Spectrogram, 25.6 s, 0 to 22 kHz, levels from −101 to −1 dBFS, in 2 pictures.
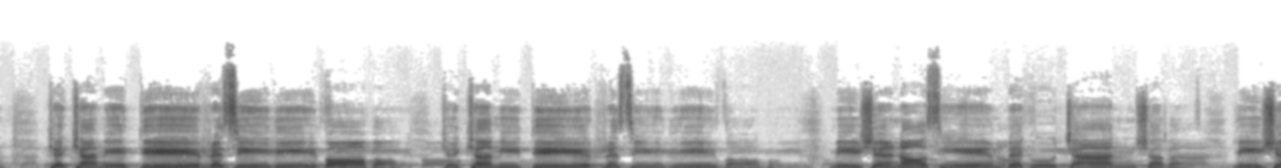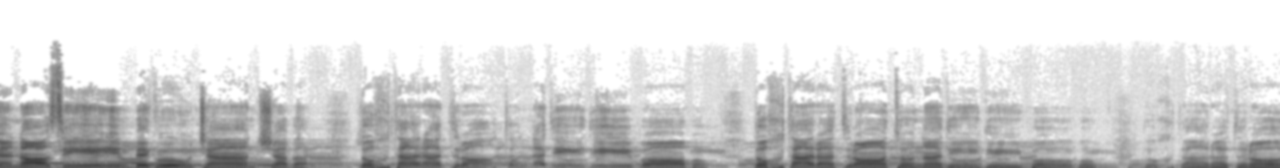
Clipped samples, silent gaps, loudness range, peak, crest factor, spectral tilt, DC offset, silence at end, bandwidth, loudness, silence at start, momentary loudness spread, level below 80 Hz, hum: under 0.1%; none; 8 LU; -12 dBFS; 20 dB; -3.5 dB/octave; under 0.1%; 0 s; 16.5 kHz; -29 LUFS; 0 s; 15 LU; -54 dBFS; none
